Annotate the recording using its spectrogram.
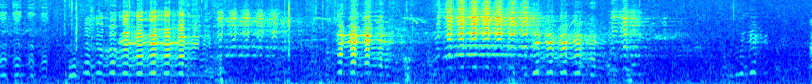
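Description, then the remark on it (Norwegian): Several goats bleat back and forth in overlapping, wavering calls, fairly loud, with short pauses between bursts and no one speaking. “Mens geitene, de har sin egen dialog.”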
